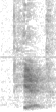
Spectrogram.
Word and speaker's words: PIP: of insurance normally called PIP, P-I-P. It rhymes with SIP, and it is a kind of insurance on your policy, a no-fault insurance.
